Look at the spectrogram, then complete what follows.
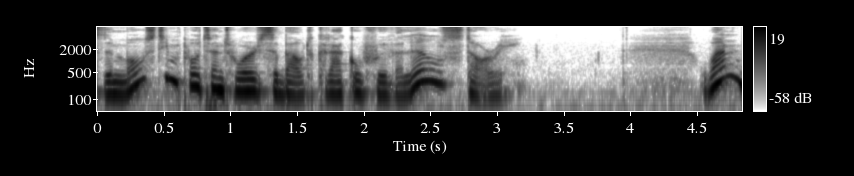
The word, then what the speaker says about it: Kraków: let us teach you how to pronounce the most important words about kov with a little story one day in the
